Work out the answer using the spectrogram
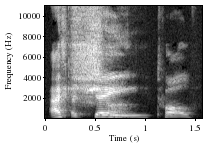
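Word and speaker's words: X Æ A-12: It's X, and then, like, the symbol is pronounced Sh. So it's like X-A-12.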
